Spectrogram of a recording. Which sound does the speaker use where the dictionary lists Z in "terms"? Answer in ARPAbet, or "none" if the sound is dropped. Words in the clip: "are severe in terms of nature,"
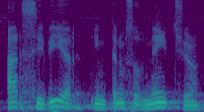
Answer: S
